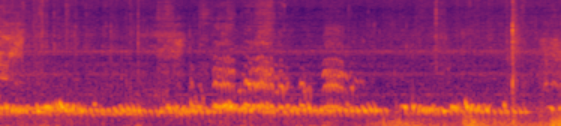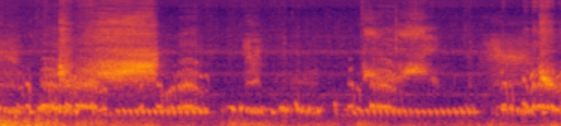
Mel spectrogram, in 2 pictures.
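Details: Black grouse at a lek in the Trans-Urals, in natural habitat, with rival males fighting: a continuous low bubbling, cooing murmur rolls on in rhythmic waves, with occasional sharper hissing or wing-beat noises breaking through.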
